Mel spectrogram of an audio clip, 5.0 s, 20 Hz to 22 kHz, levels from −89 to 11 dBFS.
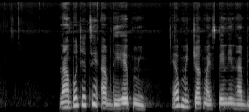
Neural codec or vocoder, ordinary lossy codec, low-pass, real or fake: none; none; none; real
